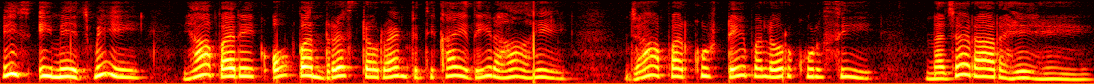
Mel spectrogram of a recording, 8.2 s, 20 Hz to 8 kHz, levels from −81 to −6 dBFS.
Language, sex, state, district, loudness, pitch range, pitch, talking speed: Hindi, female, Rajasthan, Jaipur, -19 LUFS, 260-300 Hz, 280 Hz, 160 wpm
